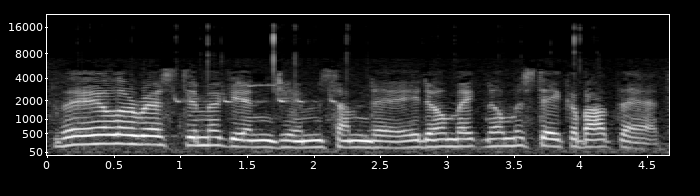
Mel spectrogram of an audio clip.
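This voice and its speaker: An actor doing a grim old granny's slow warning. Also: female voice, lowish voice, lo-fi sound, slight background noise, close to an everyday voice. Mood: ominous. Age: older. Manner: slow foreboding drawl. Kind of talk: 1950s radio drama acting.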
